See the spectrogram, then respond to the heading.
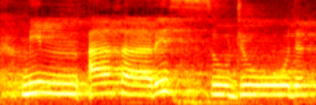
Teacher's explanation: nah di situ dikata athari setelah huruf ta itu nggak ada alifnya, jadi ta-nya pendek, nggak dibaca panjang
